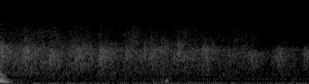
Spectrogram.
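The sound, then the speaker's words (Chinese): Steady applause from a crowd welcoming a mother and her son who come up to share their story fills the whole stretch, a dense wash of many hands clapping at moderate volume, continuous without pauses, with no one speaking over it. “不如我们用热烈的掌声欢迎”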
